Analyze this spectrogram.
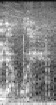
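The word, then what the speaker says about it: Yahweh: historia en general es la Iglesia Católica pronuncia yah luo No necesariamente explícitamente yahvé sino yahwe Okay Por qué Porque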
